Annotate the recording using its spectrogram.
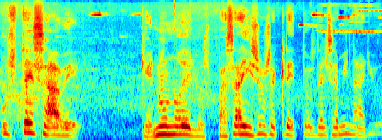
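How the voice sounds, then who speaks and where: An actor playing a secretive, cynical older man in a radio drama, who talks slowly and knowingly and drops to near whispers. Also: high voice, creaky, warm tone, slight background noise. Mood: sly.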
